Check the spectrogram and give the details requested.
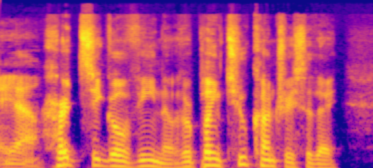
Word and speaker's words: Herzegovina: Herzegovina, yeah. Herzegovina.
